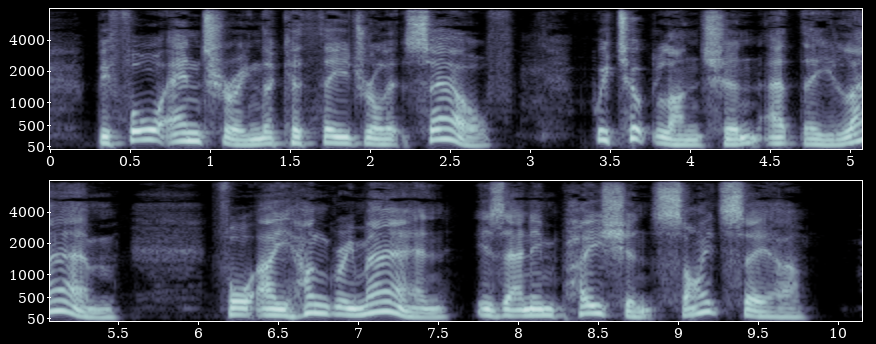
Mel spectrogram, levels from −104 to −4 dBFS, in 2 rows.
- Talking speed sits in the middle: No, slow, 120 wpm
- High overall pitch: No, low, 130 Hz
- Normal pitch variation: No, wide, 7.3 semitones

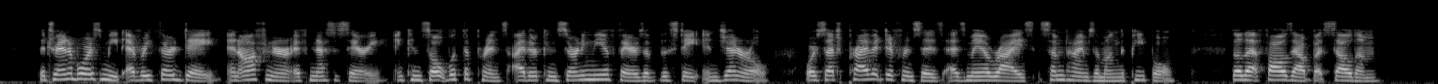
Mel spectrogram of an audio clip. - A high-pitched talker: Yes, high, 195 Hz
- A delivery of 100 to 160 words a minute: No, average, 170 wpm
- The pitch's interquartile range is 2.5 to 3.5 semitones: Yes, average, 3.2 semitones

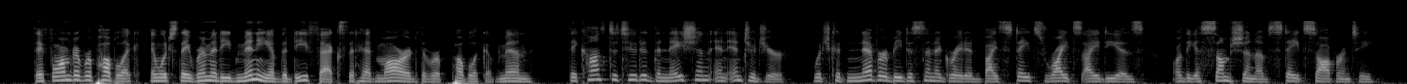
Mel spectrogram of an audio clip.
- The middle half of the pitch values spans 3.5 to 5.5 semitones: Yes, average, 4.4 semitones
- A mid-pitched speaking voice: Yes, medium, 150 Hz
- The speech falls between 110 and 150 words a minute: No, average, 170 wpm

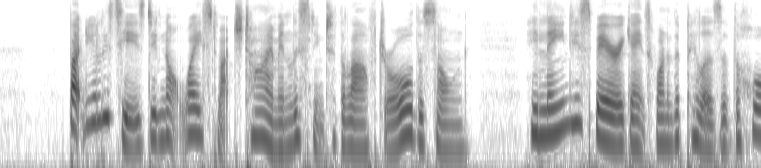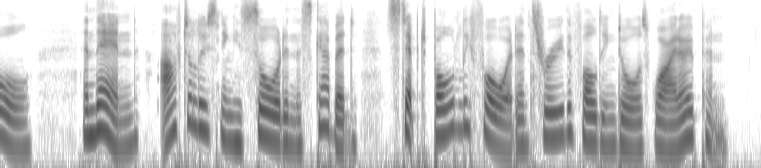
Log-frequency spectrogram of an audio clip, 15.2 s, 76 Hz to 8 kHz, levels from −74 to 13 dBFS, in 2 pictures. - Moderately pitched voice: Yes, medium, 165 Hz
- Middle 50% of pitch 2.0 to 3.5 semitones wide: No, average, 5.0 semitones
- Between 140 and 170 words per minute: No, average, 180 wpm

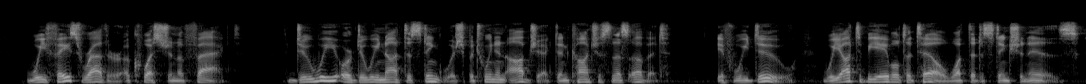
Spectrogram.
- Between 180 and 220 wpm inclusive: Yes, average, 195 wpm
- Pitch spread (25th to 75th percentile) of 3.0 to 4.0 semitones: No, average, 4.5 semitones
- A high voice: No, low, 105 Hz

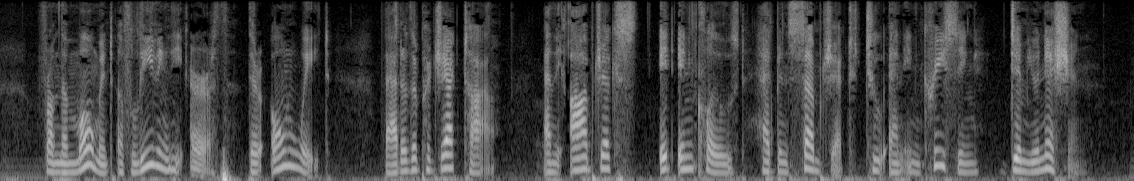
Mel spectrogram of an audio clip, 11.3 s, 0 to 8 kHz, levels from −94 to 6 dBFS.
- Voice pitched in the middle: Yes, medium, 180 Hz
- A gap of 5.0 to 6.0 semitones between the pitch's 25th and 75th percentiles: Yes, wide, 5.5 semitones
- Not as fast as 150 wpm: Yes, slow, 135 wpm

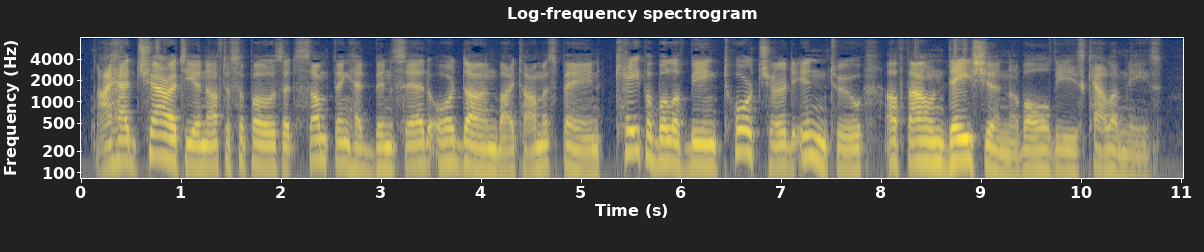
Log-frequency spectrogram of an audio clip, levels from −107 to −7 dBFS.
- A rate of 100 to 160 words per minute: Yes, average, 145 wpm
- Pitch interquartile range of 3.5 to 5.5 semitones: Yes, average, 4.5 semitones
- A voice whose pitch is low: Yes, low, 125 Hz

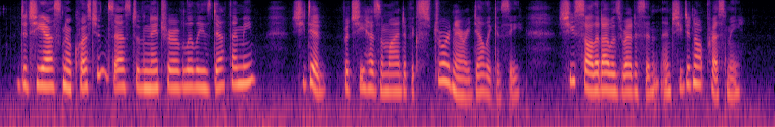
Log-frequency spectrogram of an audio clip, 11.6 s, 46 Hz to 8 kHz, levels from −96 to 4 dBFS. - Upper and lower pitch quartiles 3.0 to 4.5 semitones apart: Yes, average, 4.2 semitones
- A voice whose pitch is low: No, high, 225 Hz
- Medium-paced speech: Yes, average, 185 wpm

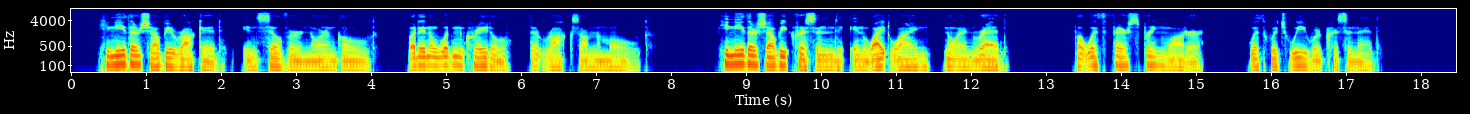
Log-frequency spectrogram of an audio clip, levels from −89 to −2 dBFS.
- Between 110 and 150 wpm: Yes, slow, 135 wpm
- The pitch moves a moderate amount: Yes, average, 4.5 semitones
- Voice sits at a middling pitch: No, very low, 85 Hz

